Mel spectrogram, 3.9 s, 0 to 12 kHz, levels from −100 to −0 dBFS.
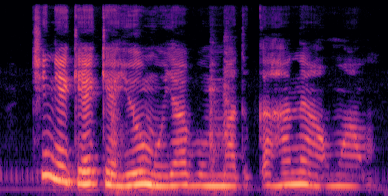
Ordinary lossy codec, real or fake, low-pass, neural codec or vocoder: none; real; 10.8 kHz; none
